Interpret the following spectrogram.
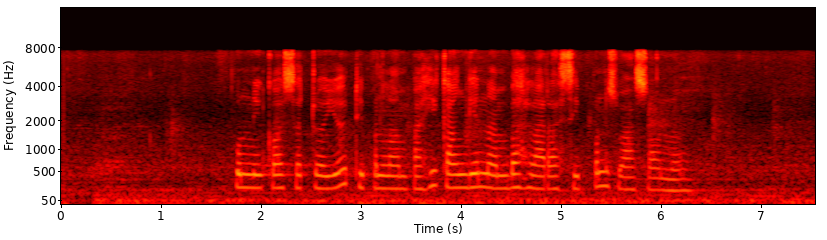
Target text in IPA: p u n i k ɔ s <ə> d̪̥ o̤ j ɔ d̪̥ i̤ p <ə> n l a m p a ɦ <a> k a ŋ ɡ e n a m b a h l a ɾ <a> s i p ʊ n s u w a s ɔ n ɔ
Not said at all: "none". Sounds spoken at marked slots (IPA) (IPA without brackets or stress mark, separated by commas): ə, ə, i, a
